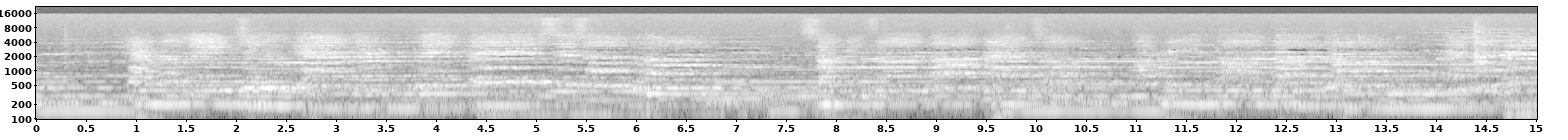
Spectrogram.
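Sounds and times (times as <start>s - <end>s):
choir singing held chords: 0.0s - 15.0s.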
